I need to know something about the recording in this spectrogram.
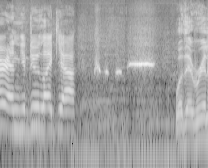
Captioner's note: whistles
